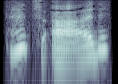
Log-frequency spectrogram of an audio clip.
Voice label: that's odd, female sci

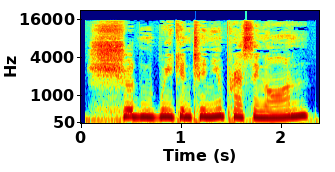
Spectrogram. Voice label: should press on, scientist female

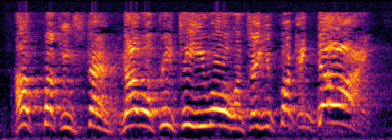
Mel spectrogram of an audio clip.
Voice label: chat; sgthartmann

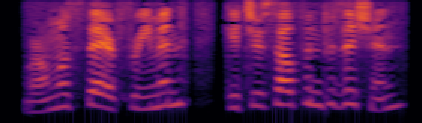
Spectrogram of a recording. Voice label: position, female

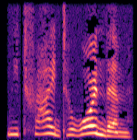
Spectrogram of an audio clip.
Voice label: scan, female

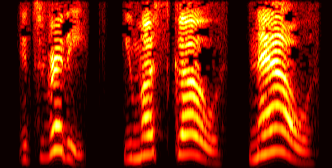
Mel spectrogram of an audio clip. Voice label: port open, female

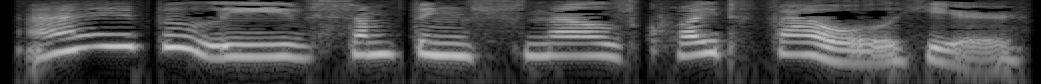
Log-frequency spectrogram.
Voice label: something foul, female sci

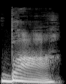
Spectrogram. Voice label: "bah", scientist female

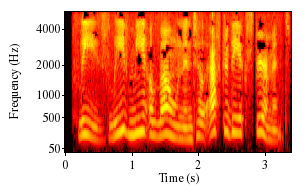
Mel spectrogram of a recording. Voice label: alone, female sci

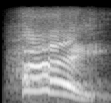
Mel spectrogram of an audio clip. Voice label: check fire, grunt; nimble grunt

